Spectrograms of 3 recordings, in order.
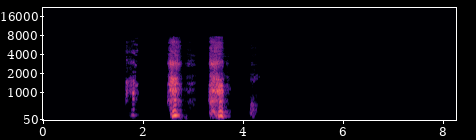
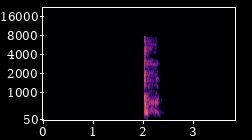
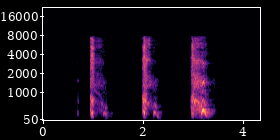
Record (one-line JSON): {"exhalation_length": "8.3 s", "exhalation_amplitude": 7913, "exhalation_signal_mean_std_ratio": 0.21, "cough_length": "3.8 s", "cough_amplitude": 12377, "cough_signal_mean_std_ratio": 0.14, "three_cough_length": "4.4 s", "three_cough_amplitude": 18337, "three_cough_signal_mean_std_ratio": 0.27, "survey_phase": "beta (2021-08-13 to 2022-03-07)", "age": "65+", "gender": "Female", "wearing_mask": "No", "symptom_none": true, "smoker_status": "Current smoker (e-cigarettes or vapes only)", "respiratory_condition_asthma": false, "respiratory_condition_other": false, "recruitment_source": "REACT", "submission_delay": "3 days", "covid_test_result": "Negative", "covid_test_method": "RT-qPCR"}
